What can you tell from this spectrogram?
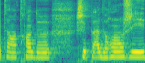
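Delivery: ordinary talk, nothing marked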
